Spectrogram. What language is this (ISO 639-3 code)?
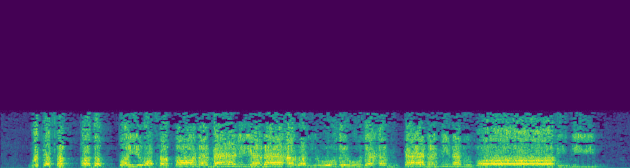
ara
